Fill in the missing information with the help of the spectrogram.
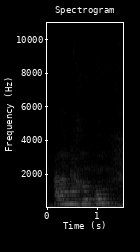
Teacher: Jadi kolkolanya sudah hilang. Bacanya alam nakhluqkum, masuk huruf kaf langsung, bukan dikolkolahin.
